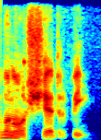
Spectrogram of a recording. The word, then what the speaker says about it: conoscervi: Di conoscervi. – Piacere di conoscervi. – Conoscervi. – Ah, piacere di conoscervi. – Perfetto. – Aha, conoscervi. Das heißt, die Betonung ist nicht auf die letzte Silbe.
